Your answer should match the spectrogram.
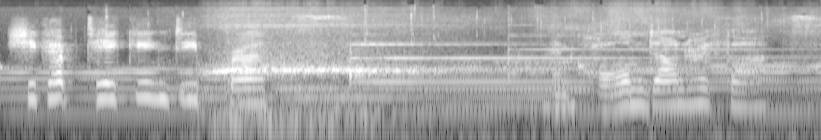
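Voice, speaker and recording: A woman reading a rhyming children's story aloud in an expressive, gentle, deliberate way, with music behind her. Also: medium pitch. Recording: prominent music under the voice.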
